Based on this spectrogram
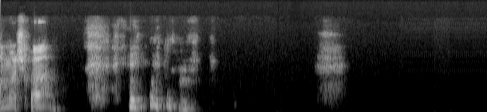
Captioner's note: both chuckle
